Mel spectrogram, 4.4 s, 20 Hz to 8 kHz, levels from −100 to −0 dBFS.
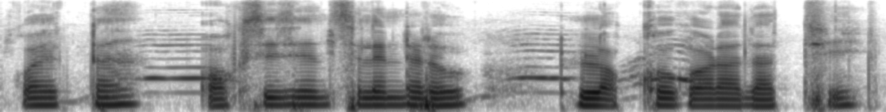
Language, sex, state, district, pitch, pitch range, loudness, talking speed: Bengali, male, West Bengal, Alipurduar, 145 Hz, 140-155 Hz, -16 LUFS, 80 wpm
